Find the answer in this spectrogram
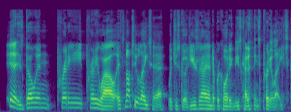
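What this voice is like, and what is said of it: English accent. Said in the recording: “I don't know if your listeners can tell from my accent, I am in England.”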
